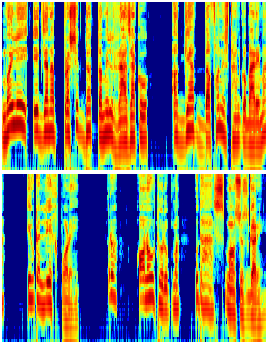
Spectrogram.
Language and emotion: Nepali, sad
